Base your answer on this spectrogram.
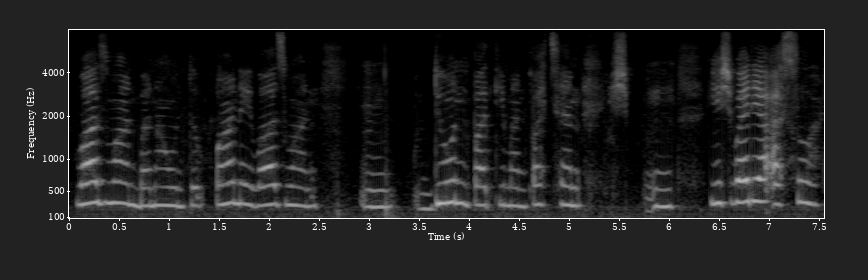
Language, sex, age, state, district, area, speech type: Kashmiri, female, 30-45, Jammu and Kashmir, Baramulla, rural, spontaneous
